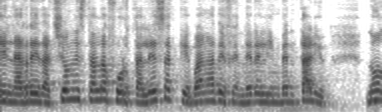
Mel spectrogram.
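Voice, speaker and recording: The speaker here is a woman. She varies her pitch in an ordinary way. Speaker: university teacher. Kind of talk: online class feedback session. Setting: video call.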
